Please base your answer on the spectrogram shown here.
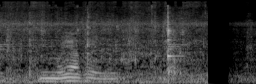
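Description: Food frying in a pan on a gas stove at a campsite, with a steady hiss of sizzling and a brief voice over the top, the noise cutting off abruptly near the end.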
